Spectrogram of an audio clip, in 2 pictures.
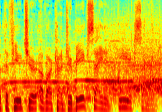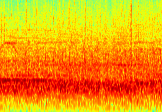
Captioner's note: cheers and applause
